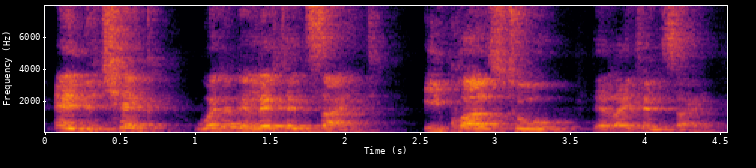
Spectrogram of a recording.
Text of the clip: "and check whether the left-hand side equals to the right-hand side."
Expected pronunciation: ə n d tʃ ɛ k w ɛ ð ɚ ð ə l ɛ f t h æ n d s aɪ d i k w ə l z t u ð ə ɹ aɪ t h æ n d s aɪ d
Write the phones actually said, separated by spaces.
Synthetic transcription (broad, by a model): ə n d tʃ ɛ k w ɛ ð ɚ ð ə l ɛ f t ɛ n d s aɪ d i k w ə l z t u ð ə l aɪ t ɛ n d s aɪ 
